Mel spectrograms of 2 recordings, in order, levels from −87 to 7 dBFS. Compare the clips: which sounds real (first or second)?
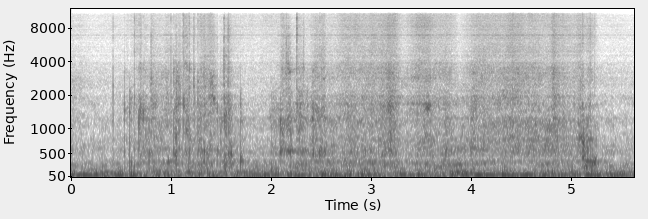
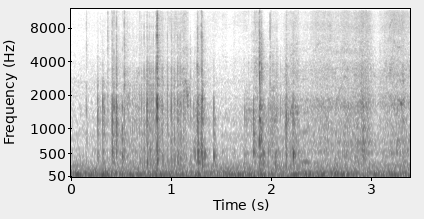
second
